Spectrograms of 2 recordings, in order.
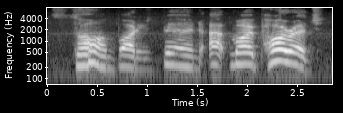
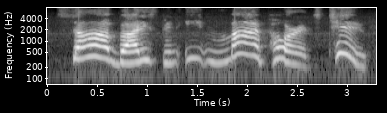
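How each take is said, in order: First: It is said in a rough, gruff bear voice. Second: It is said in a medium, middle-sized voice.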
